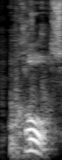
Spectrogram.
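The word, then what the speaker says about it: Kölsch: So the little bit more it says here is, so how do you say the U? Ooh. Sure. It was Sunner that brewed the first beer in the modern Kolsch style. Kolsch, there you go.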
